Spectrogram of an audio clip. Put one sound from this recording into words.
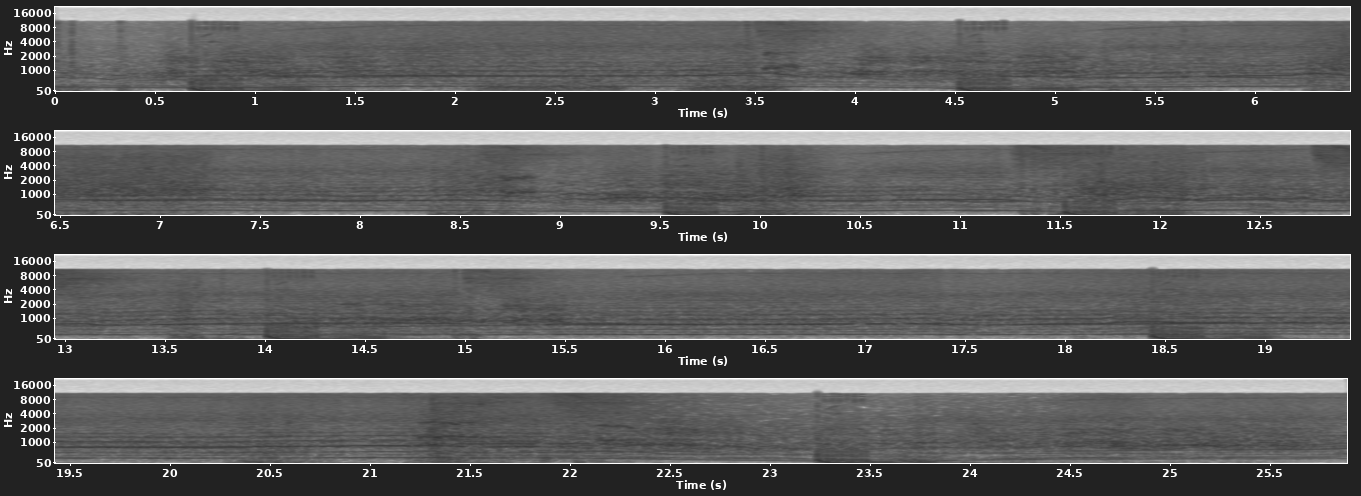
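Tyres screech as a car drifts through corners.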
